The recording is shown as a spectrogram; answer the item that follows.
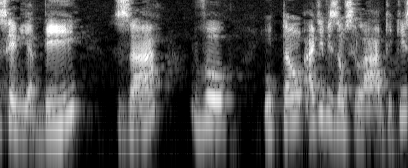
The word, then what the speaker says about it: bisavô: A pronúncia seria bisavô.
